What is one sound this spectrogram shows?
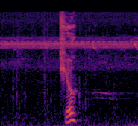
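A man shouts a sharp command nearby.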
